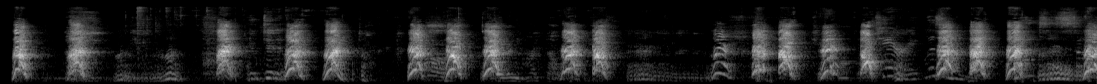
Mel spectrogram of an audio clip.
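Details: Border Terrier puppy indoors playfully attacking a juice carton, giving sharp yappy barks in quick irregular bursts, some run together in pairs, with brief growly sounds between them.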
